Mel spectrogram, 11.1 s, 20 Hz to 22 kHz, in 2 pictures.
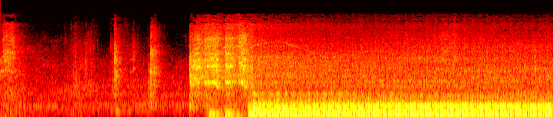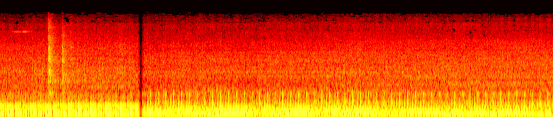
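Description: Yamaha Ténéré 700's parallel-twin engine cranked on the electric starter about two seconds in, catching almost at once and then idling steadily through a Camel ADV high-mount aftermarket exhaust. A couple of small clicks come just before the start.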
